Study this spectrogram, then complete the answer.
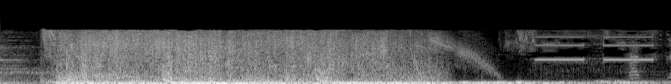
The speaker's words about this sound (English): The bomb was a dud, but the triggering charge blew out a 50-yard section of the pipe.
